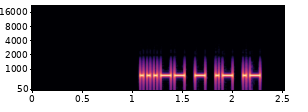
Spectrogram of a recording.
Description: Morse code, heard as a keyed tone, about 34 wpm, 700 Hz. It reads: 3TAA
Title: Common Cut Numbers - 4-Digit 35wpm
